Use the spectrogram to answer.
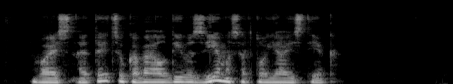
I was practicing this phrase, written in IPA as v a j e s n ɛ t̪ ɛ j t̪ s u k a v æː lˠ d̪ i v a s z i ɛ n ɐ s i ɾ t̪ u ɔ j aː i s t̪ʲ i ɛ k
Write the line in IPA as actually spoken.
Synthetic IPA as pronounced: v a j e s n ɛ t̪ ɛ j t̪ s u k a v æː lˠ d̪ i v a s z i ɛ m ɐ s a ɾ t̪ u ɔ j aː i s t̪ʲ i ɛ k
